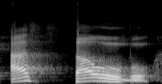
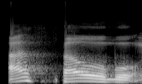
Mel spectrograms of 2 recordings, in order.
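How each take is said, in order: Both takes have the same delivery.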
